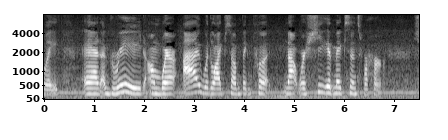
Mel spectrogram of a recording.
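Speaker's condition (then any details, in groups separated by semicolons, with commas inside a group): Cerebral palsy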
